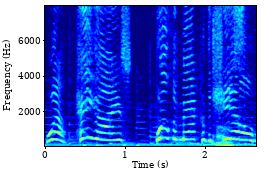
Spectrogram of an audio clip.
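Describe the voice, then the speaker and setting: A put-on character voice delivers the lines at a moderate pace. Loud music plays in the background. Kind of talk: YouTuber greeting. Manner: youthful.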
